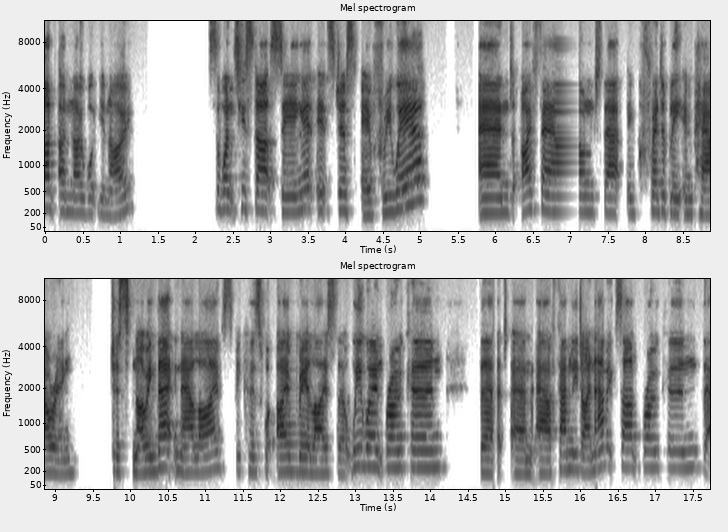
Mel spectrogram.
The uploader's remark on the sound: On the final day of our latest Wanting It More round, I gathered all the wonderful husbands and wives together for a warm farewell Zoom call.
